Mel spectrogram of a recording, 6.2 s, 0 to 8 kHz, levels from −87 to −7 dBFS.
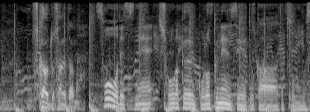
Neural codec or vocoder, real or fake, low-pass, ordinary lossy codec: none; real; 7.2 kHz; none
